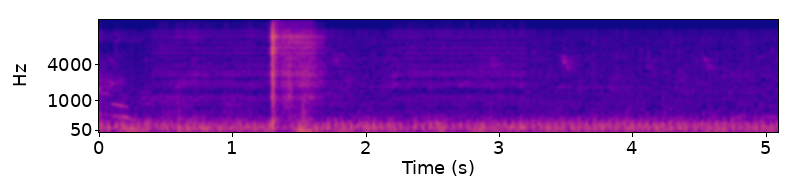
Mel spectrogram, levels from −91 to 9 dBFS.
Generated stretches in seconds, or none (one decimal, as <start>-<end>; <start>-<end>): 0.4-1.7; 2.2-3.2

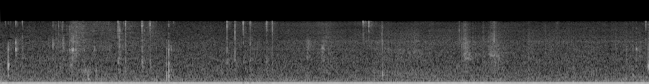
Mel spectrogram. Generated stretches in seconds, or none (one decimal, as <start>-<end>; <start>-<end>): 2.5-6.5

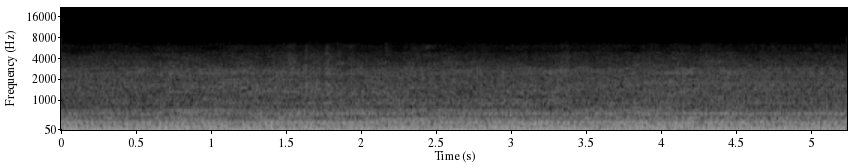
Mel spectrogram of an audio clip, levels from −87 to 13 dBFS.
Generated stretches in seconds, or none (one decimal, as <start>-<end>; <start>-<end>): 0.0-4.5

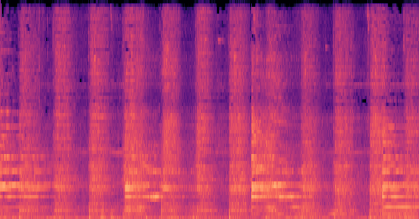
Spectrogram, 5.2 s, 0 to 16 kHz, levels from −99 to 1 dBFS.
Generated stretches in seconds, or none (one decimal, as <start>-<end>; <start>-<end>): 1.7-2.5; 3.2-3.8

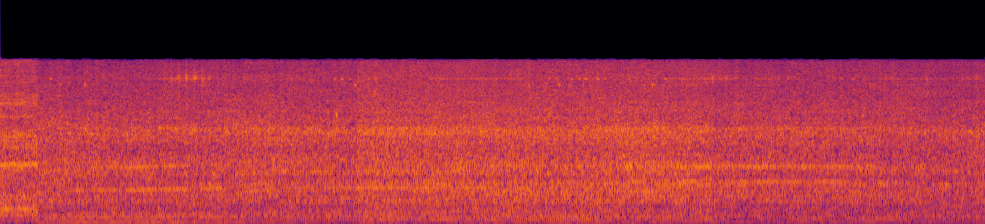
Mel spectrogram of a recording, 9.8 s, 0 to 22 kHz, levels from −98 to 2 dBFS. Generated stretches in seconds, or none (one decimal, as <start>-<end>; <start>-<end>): 1.5-2.1; 4.3-5.3; 6.7-7.8; 8.7-9.8

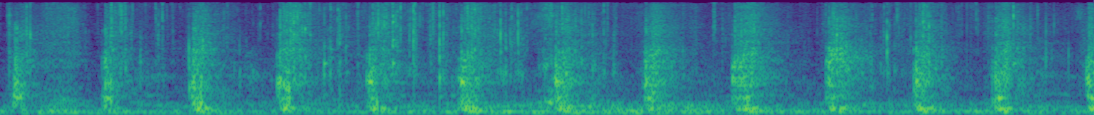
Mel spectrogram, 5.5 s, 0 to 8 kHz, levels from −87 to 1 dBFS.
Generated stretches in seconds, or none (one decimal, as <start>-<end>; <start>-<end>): 0.0-0.4; 3.1-3.7; 4.8-5.5

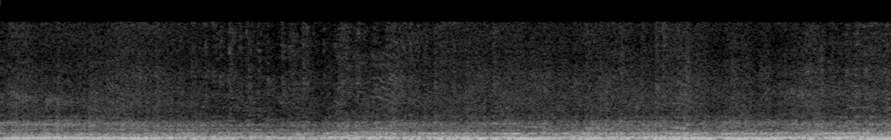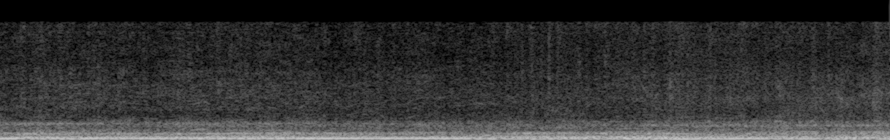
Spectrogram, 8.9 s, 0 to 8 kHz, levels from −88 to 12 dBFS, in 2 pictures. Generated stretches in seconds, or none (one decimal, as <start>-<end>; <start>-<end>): 0.0-1.0; 2.0-4.1; 6.9-8.9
